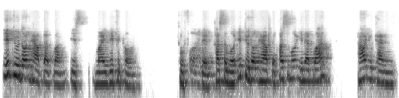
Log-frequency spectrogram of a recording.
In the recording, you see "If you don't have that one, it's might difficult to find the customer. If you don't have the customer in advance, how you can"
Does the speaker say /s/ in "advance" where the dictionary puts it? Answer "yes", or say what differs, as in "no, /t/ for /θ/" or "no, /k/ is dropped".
no, /s/ is dropped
